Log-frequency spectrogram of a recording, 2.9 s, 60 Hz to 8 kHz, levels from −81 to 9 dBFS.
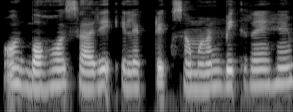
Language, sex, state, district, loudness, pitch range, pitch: Hindi, female, Bihar, West Champaran, -19 LUFS, 170-195 Hz, 185 Hz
